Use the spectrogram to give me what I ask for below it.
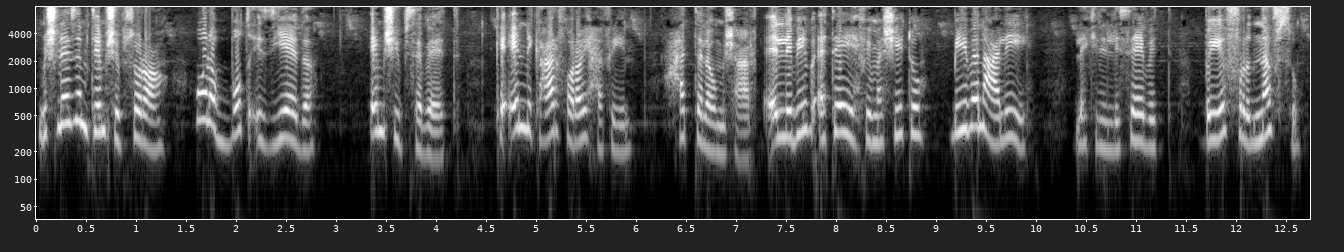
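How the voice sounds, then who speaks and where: A woman with an Egyptian Arabic accent giving scripted self-help narration in calm, measured short phrases. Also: sits high, no room sound.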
